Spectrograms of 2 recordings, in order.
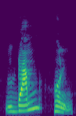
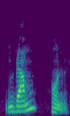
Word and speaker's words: ব্রাহ্মণ: এখানে যে যুক্ত বর্ণটি দেখছে সেই যুক্ত বর্ণটি গঠিত হয়েছে হ প্লাস ম, কিন্তু আমরা উচ্চারণ করি ম প্লাস হ, যেমন ব্রাহ্মণ, ম আগে বলি তারপরে হ বলি, ব্রাহ্মণ।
